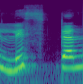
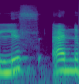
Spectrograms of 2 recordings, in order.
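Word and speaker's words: listen: टी ई एन लिसन अब इसमें T silent है वो कैसे लिस्टन नहीं हम बोलते लिसन बोलते हैं तो इसमें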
